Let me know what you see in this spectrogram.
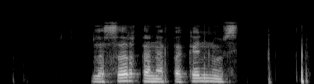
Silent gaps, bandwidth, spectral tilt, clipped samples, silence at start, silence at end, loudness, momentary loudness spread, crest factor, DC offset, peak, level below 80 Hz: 2.49-2.63 s, 2.79-2.95 s; 7.8 kHz; -6 dB/octave; under 0.1%; 0.9 s; 0.1 s; -20 LUFS; 13 LU; 20 dB; under 0.1%; -2 dBFS; -54 dBFS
